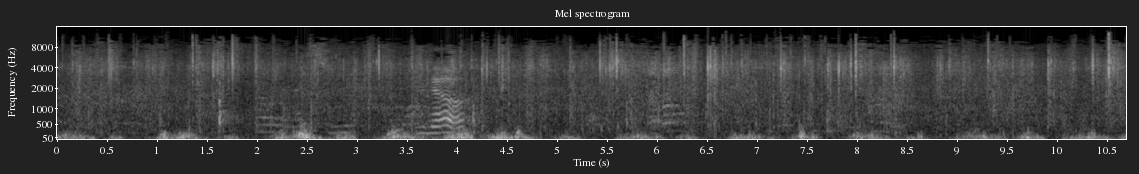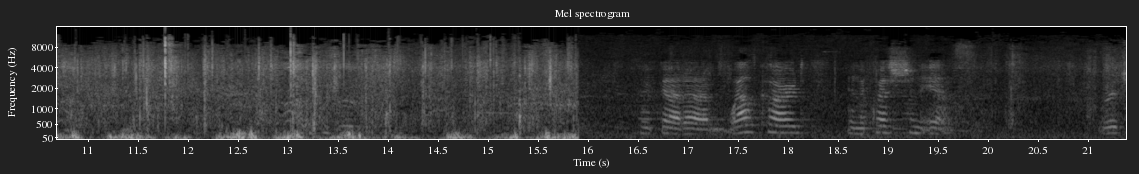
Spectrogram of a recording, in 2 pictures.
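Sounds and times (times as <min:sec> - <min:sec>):
faint rustle of movement: 0:00.0 - 0:16.0, 0:19.8 - 0:21.3
mare's hooves at an extended walk: 0:00.0 - 0:16.0
speech: 0:03.7 - 0:04.3, 0:17.7 - 0:19.8, 0:21.2 - 0:21.3.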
